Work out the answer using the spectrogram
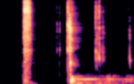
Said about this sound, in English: He brought me a flight of beers, so today I'm going to be cracking a cream ale from Clear Lake Brewing Company. So let's just see how she burps here for us.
